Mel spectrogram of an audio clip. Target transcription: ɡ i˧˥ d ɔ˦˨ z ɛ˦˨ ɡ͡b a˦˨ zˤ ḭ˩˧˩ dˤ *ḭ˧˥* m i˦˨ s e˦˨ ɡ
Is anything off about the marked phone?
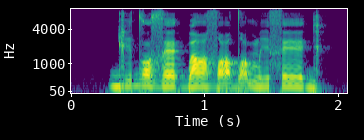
yes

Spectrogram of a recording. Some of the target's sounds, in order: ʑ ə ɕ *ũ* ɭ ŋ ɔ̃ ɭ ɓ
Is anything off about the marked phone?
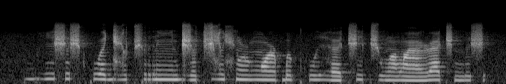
no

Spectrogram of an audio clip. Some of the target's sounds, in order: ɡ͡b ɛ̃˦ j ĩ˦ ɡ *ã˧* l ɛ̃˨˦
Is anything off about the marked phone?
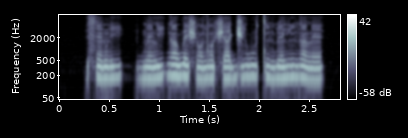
yes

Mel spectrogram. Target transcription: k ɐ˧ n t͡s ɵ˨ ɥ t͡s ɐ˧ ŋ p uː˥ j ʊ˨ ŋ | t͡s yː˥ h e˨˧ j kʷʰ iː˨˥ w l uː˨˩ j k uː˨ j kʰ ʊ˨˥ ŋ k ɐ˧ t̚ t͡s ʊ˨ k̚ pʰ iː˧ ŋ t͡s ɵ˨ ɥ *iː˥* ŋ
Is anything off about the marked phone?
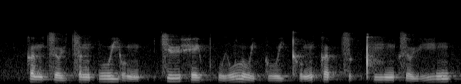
no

